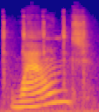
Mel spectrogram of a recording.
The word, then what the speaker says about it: wound: Okay, so wind, air, okay. So twist is wind, and the past tense is wound.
